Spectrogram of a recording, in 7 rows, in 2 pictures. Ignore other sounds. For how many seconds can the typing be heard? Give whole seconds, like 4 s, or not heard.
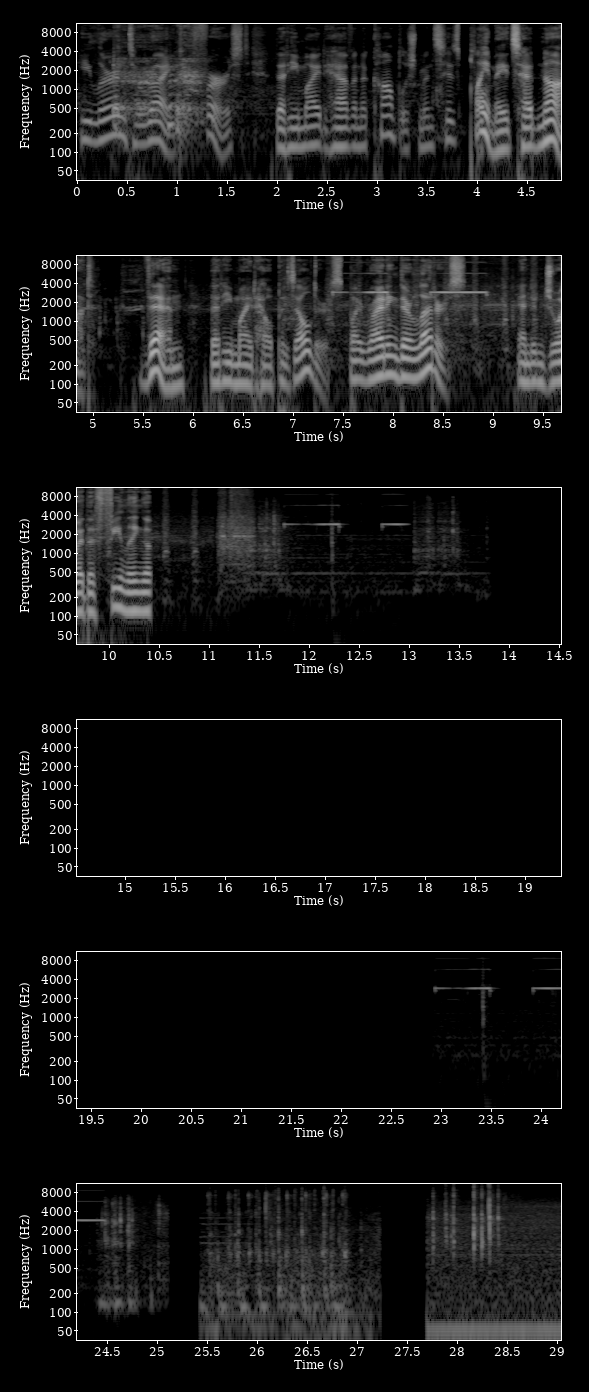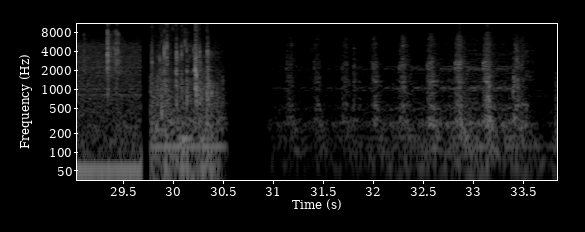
6 s.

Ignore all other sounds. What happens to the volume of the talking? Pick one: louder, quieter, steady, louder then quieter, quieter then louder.
louder.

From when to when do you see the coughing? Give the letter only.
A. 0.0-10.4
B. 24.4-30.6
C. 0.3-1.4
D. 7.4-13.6
C.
